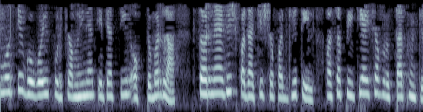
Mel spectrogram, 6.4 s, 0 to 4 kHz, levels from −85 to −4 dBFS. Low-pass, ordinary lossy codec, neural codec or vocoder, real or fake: 3.6 kHz; MP3, 16 kbps; codec, 16 kHz in and 24 kHz out, 2.2 kbps, FireRedTTS-2 codec; fake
